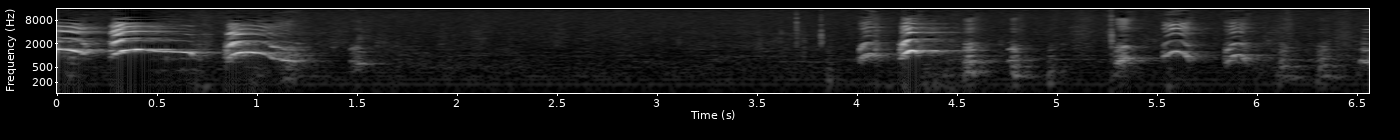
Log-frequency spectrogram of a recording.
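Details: Australian Shepherd puppies aged three weeks and five days, given puppy mush for the first time; loud arching whines and yelps open, a quiet pause, then rapid overlapping yips and whimpers from several pups.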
